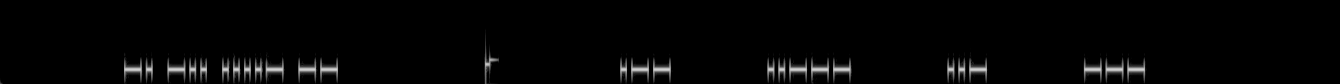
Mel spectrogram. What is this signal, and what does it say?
Morse code, heard as a keyed tone, about 22 wpm, spaced as for 11 wpm, 700 Hz. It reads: ND4M W2UO
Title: USA Call Signs - 6x Character Spacing - 22wpm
